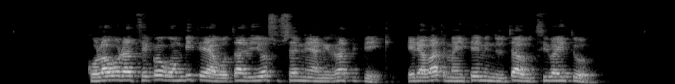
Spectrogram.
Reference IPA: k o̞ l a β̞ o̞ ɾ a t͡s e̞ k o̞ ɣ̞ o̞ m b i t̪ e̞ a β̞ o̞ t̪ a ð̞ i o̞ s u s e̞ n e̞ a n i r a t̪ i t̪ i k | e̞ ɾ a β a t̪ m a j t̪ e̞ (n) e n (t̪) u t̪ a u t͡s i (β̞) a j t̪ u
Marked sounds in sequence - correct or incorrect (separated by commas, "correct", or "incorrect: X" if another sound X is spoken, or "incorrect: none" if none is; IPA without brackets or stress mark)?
incorrect: m, incorrect: d̪, correct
